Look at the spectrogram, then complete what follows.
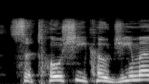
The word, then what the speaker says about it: Satoshi Kojima: ma said moxie we have max taking on satoshi kojima is that correct uh correctly pronounced attaboy that's it so again i'm not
